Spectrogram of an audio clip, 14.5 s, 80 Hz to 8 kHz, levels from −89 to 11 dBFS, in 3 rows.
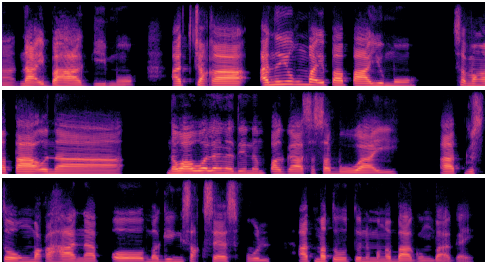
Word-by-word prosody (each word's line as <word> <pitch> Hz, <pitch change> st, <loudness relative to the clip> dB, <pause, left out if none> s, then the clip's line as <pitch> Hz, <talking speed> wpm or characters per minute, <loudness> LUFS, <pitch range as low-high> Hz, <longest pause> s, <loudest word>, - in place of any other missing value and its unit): naibahagi 160 Hz, -1 st, +2 dB
mo? 145 Hz, 0 st, -12 dB, 0.3 s
At 190 Hz, -1 st, +1 dB
saka, 180 Hz, -2 st, +5 dB
ano 235 Hz, +4 st, +5 dB
yung 280 Hz, -1 st, -1 dB
maipapayo 210 Hz, -5 st, +3 dB
mo 165 Hz, -2 st, -9 dB, 0.3 s
sa -, -, -5 dB
mga 185 Hz, -1 st, -3 dB
tao 175 Hz, -1 st, +6 dB
na 175 Hz, -1 st, -1 dB, 1.0 s
nawawalan 215 Hz, +2 st, +4 dB
na -, -, -4 dB
din 200 Hz, 0 st, -9 dB
ng 195 Hz, -, -10 dB
pag-asa 180 Hz, -2 st, -3 dB
sa -, -, -3 dB
buhay 160 Hz, -1 st, -3 dB, 0.4 s
at 175 Hz, -2 st, +2 dB
gustong 170 Hz, 0 st, -5 dB
makahanap 165 Hz, -3 st, -4 dB
o 165 Hz, -1 st, -2 dB
maging 175 Hz, +2 st, -11 dB
successful 155 Hz, -2 st, -7 dB, 0.4 s
at 175 Hz, -1 st, -2 dB
matuto 170 Hz, -1 st, -6 dB
ng 165 Hz, -, -15 dB
mga 155 Hz, -1 st, -9 dB
bagong 140 Hz, 0 st, -4 dB
bagay? 155 Hz, +5 st, -11 dB
170 Hz, 130 wpm, -21 LUFS, 160-190 Hz, 1.0 s, tao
